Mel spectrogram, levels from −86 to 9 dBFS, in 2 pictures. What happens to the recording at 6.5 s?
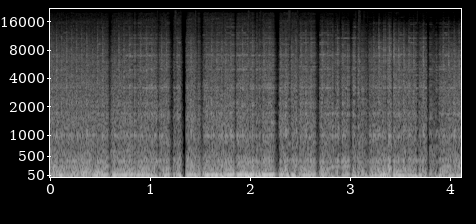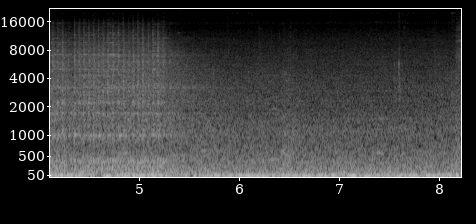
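Nothing goes wrong at 6.5 s; the audio is intact at that moment.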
